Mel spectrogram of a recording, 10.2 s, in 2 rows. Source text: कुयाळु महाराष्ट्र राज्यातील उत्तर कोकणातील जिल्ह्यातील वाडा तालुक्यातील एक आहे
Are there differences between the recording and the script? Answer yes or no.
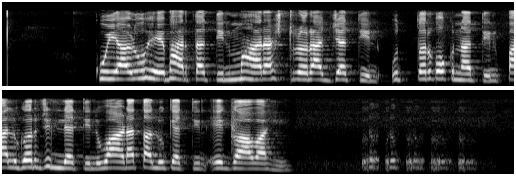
yes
